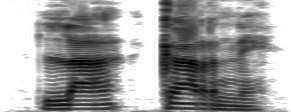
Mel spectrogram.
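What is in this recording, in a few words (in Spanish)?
"la carne", spanish, male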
